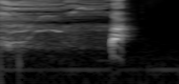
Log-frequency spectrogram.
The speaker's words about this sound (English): Wow. This is what you love to hear on a podcast. Let me get my water. Is tons of coughing.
